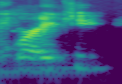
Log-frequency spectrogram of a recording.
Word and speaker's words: Reiki: mispronounce it or say it you know you're pronouncing it right Reiki and the thing of it is is that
